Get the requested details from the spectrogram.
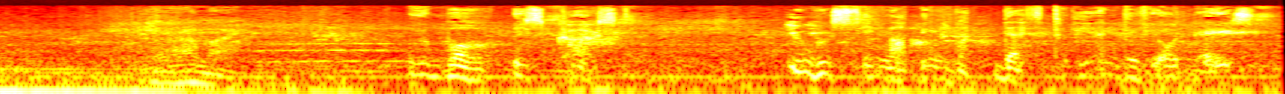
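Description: A man speaks in a deep, menacing voice.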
